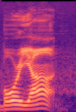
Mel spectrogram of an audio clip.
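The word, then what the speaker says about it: Borjan: Gold Cup game and he was pronouncing our goalkeepers name Boyan which I don't know I mean it makes some sort of sense he does play in Eastern Europe and usually they pronounce their JS as wise over there seventy five minutes here's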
